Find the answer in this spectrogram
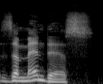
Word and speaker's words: Ozymandias: of yeah the ozymandias they pronounce it zemendus even though i'm sure that's not how they wanted it pronounced when they wrote it it's a that's a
